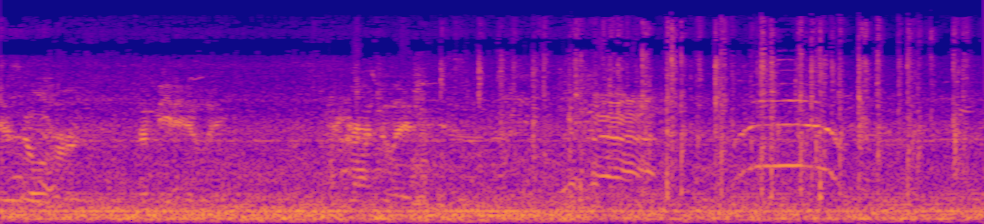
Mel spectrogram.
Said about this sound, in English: Here's the sound on the plane when the flight attendant announced that the mask mandate was now not a mandate and was now optional and voluntary. Check this out.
